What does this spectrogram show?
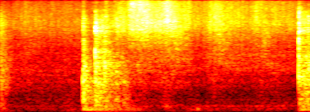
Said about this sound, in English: Quick toss in the pan.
